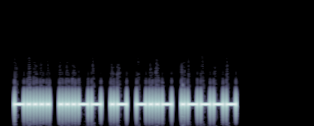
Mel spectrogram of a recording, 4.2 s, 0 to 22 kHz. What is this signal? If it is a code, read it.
Morse code, heard as a keyed tone, about 29 wpm, 700 Hz. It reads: 63AX1
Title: Code Groups - 5 Letter:Numbers - 28wpm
